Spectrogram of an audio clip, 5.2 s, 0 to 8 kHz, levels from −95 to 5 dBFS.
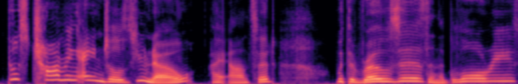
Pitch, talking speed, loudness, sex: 265 Hz, 150 wpm, -18 LUFS, female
